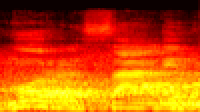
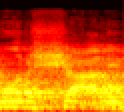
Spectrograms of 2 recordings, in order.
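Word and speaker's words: مرسلين: Mur salin. Sinnya tipis, taruh di bawah lidahnya. Sa. Mursa, taruh di bawah. Jangan di atas, jangan mursyalin, jangan taruh di bawah.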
